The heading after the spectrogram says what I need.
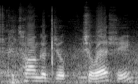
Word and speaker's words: Katongo Chileshe: we're working on a project together along with katanga chileshi did i pronounce that properly yes you did okay i'm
